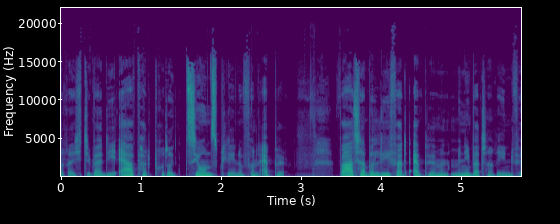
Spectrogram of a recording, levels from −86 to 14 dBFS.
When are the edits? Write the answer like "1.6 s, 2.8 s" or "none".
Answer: none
